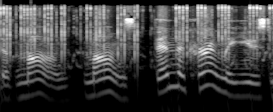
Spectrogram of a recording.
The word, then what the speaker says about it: Hmong: But the word Hmong, if pronounced correctly in Hmong, is a nasal word, Hmongs.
